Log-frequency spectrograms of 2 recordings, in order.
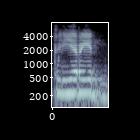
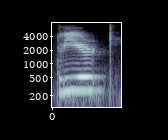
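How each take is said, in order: First: The ending is an extra syllable, like 'id'. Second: The ending is a plain 'd' sound. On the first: The speaker calls it wrong. "bukan ... clear it" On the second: The speaker calls it right. "Ini yang akhirannya D"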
